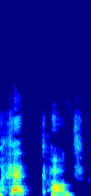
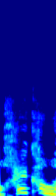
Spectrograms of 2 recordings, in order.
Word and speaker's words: Head Count: 等我真的查一下，它叫 Head Count 之后，我就突然一懵，我心想，那你这个发音是不对的呀，你这个发音应该用 Head Count，你不能用 High Con 啊。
